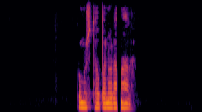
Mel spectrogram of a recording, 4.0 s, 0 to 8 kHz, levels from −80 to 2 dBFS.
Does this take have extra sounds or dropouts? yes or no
yes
